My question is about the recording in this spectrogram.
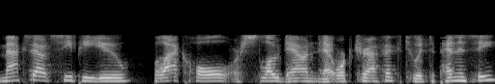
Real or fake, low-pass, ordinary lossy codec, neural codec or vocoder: fake; 7.2 kHz; AAC, 16 kbps; codec, 16 kHz, 0.8 kbps, ZipCodec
